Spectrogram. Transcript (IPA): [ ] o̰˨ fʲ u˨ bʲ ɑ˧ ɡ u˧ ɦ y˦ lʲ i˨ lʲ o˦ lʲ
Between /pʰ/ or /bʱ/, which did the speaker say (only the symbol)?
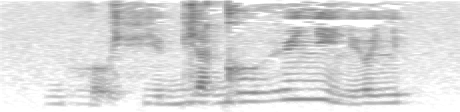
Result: bʱ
